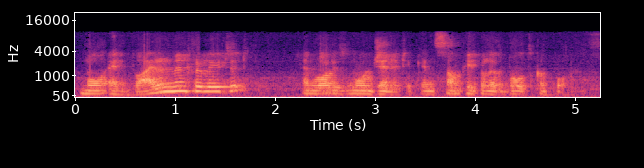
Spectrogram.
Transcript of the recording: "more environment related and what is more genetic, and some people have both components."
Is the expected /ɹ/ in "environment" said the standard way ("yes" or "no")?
yes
